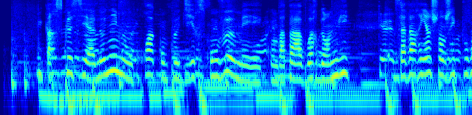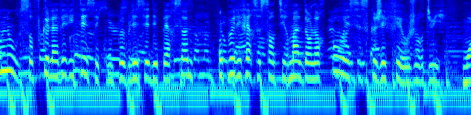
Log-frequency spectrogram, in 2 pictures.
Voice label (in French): Voice over voix ado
